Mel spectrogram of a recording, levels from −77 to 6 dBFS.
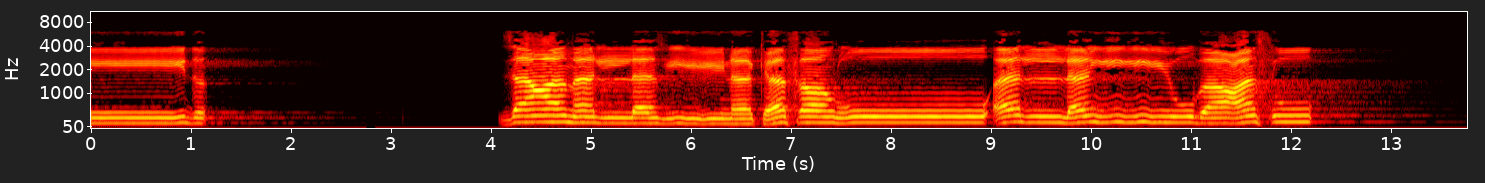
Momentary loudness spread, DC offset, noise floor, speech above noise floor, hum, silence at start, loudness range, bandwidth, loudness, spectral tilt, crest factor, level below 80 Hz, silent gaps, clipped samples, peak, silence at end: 9 LU; under 0.1%; -81 dBFS; 63 dB; none; 0 s; 9 LU; 6.6 kHz; -18 LUFS; -6 dB/octave; 18 dB; -74 dBFS; 2.77-2.81 s; under 0.1%; -2 dBFS; 1.55 s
